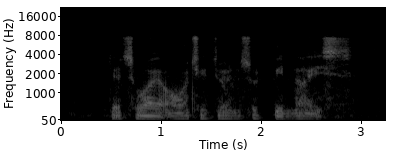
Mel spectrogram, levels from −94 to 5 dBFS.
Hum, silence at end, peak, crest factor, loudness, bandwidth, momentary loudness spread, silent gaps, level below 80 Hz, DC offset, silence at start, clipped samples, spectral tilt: none; 0.05 s; -44 dBFS; 20 dB; -61 LUFS; 8 kHz; 11 LU; none; under -90 dBFS; under 0.1%; 0.5 s; under 0.1%; -2.5 dB/octave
